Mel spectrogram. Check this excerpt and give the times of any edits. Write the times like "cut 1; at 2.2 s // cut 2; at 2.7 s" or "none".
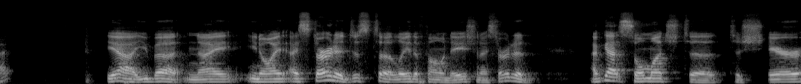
none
